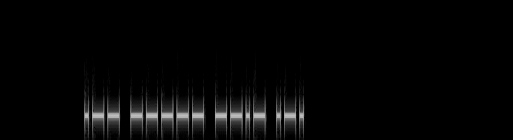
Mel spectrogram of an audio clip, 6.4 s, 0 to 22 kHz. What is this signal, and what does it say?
Morse code, heard as a keyed tone, about 25 wpm, 700 Hz. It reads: W0QR
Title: USA Call Signs - 4 Characters - Repeated 2x - 25wpm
